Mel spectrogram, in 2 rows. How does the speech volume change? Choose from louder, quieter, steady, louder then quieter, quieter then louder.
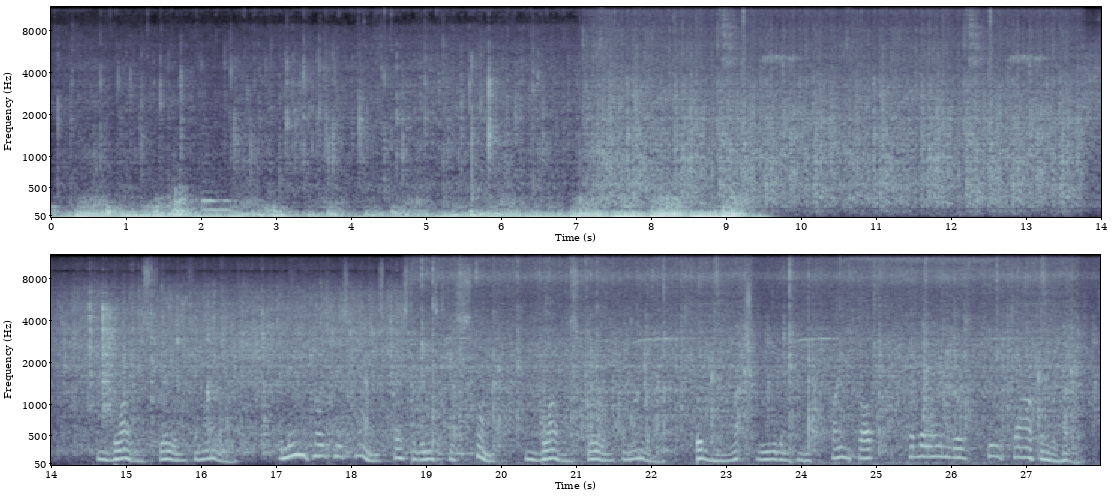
steady.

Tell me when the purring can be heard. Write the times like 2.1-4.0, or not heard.
0.1-9.6.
